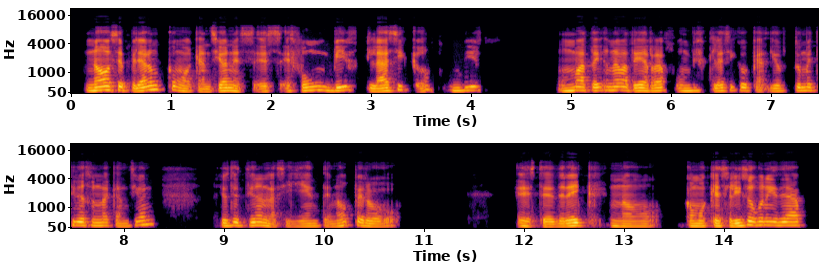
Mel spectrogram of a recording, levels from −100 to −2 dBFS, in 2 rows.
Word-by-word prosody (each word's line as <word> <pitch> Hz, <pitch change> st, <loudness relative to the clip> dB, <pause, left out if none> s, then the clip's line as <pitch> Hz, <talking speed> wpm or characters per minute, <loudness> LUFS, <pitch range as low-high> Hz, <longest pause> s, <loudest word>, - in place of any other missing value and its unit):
No, 150 Hz, +5 st, +6 dB
se 165 Hz, -2 st, +2 dB
pelearon 145 Hz, +7 st, +3 dB
como 175 Hz, -9 st, -2 dB
a 115 Hz, -, -7 dB
canciones. 120 Hz, +2 st, +1 dB
Es 115 Hz, +1 st, -4 dB
es 120 Hz, +1 st, -6 dB
fue 140 Hz, -, +1 dB
un 160 Hz, -2 st, -1 dB
beef 145 Hz, +4 st, +3 dB
clásico, 135 Hz, +9 st, +1 dB
un 135 Hz, -4 st, -2 dB
beef, 160 Hz, +3 st, -1 dB, 0.8 s
un 130 Hz, +2 st, +1 dB
batalla 150 Hz, 0 st, +1 dB
una 155 Hz, +1 st, +1 dB
batalla 135 Hz, -4 st, +3 dB
de 130 Hz, -, +3 dB
rap, 135 Hz, +3 st, +2 dB
un 125 Hz, 0 st, -2 dB
beef 130 Hz, +1 st, -3 dB
clásico 140 Hz, +2 st, -2 dB
cayó, 125 Hz, -2 st, -4 dB
tú 145 Hz, -, +1 dB
me 145 Hz, 0 st, 0 dB
tiras 155 Hz, 0 st, +1 dB
una 140 Hz, +1 st, -1 dB
canción, 160 Hz, -, -5 dB, 0.6 s
yo 130 Hz, -, +1 dB
te 145 Hz, +2 st, +2 dB
tiro 145 Hz, +2 st, 0 dB
en 140 Hz, -, +2 dB
la 105 Hz, -, -5 dB
siguiente, 115 Hz, +1 st, -6 dB
¿no? 135 Hz, +7 st, -3 dB
Pero 120 Hz, -6 st, -1 dB, 1.2 s
este, 115 Hz, -3 st, 0 dB
Drake 130 Hz, +4 st, +3 dB
no 115 Hz, -1 st, -4 dB, 0.2 s
como 120 Hz, 0 st, 0 dB
que 125 Hz, 0 st, +4 dB
se 120 Hz, -, -2 dB
le 125 Hz, -, +7 dB
hizo 165 Hz, +5 st, +4 dB
buena 165 Hz, 0 st, +1 dB
idea 155 Hz, 0 st, +1 dB
135 Hz, 190 wpm, -22 LUFS, 120-155 Hz, 1.2 s, le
